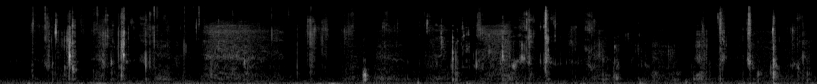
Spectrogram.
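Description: Close-miked mouth sounds of chewing a thin slice of cured ham (jamón): wet mouth clicks and lip smacks, many sharp clicks throughout.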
